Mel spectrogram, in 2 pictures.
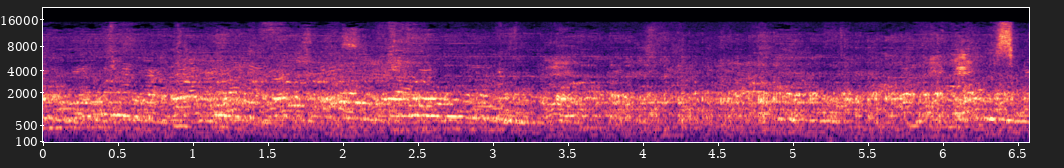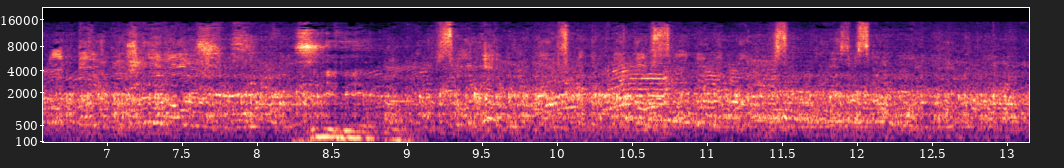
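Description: A large crowd chatters and talks loudly all around.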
